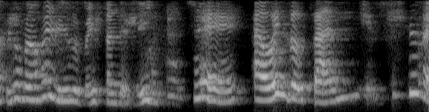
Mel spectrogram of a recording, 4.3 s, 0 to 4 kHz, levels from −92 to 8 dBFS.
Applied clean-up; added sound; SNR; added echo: neural mask model Resemble Enhance denoiser.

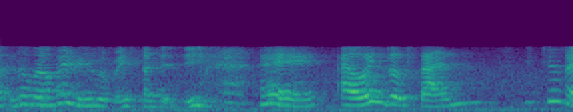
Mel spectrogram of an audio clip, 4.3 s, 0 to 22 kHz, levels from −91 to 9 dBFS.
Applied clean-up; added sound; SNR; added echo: none; none; none; none.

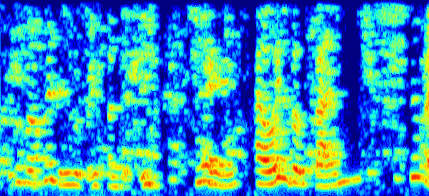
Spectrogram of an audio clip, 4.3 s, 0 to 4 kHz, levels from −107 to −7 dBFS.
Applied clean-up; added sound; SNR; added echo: classical method Wiener filter.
